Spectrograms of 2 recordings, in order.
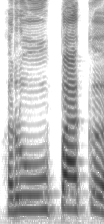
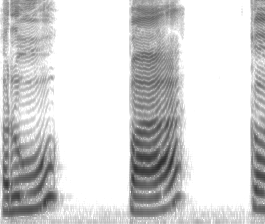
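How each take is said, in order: First: रूपक in one breath, syllables run together; blended word. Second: Long pauses between रू, पा and क; syllable by syllable. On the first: (रूपक को मिलाकर एक शब्द में) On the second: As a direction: sound out रू, पा, क separately, each drawn out. (रू, पा, क को अलग-अलग खींचकर) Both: Shown as a demonstration. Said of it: "तो बताइए मिलके क्या बनेगा?".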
